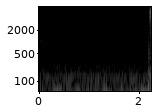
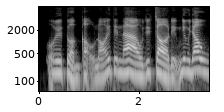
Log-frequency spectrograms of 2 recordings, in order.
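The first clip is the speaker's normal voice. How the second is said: high, loud, mocking grumble; Long cheekily scoffs at his master, high and loud; cheeky sidekick; 9 semitones higher, 4 dB louder than usual. A narrator's reading. Long mouths off.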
